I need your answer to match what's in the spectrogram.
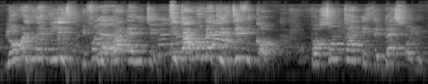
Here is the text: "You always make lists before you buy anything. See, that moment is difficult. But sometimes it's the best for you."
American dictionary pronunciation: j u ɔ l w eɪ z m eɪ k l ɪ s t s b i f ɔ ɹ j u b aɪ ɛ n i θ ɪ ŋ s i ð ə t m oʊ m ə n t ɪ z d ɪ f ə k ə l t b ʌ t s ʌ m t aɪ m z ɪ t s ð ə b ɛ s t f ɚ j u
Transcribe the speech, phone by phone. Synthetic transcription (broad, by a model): j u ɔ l w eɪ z m eɪ k l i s t b i f ɔ j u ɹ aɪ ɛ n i t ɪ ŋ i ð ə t m oʊ m ə n t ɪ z d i f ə k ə l t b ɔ t s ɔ m t aɪ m ɪ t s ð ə b ɛ s t f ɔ j u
